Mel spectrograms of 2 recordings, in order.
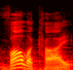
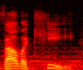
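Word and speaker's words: Vallaki: that is spelled v-a-l-l-a-k-i which for some reason is not pronounced volakai it's pronounced valaki so i'm thinking of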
